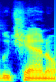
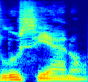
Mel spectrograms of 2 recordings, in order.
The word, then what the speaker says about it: Luciano: crazy so my my first name it's pronounced luchano obviously because it's Italian but living in Canada in an in the anglosphere it was always pronounced Luciano so I used to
